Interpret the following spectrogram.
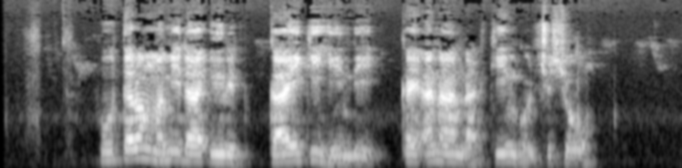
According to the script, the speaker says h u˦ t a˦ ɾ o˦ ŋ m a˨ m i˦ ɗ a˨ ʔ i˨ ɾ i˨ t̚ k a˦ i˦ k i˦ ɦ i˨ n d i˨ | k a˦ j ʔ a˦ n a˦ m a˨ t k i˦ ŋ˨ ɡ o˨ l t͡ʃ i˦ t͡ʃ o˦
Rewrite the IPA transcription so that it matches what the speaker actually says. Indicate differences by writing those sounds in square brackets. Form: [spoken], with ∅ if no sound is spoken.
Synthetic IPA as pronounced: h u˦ t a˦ ɾ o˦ ŋ m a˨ m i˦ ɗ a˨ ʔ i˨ ɾ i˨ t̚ k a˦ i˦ k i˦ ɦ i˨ n d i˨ | k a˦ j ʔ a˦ n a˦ [n] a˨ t k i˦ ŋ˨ ɡ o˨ l t͡ʃ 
